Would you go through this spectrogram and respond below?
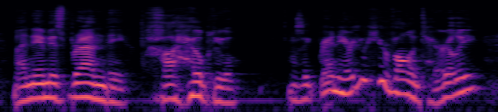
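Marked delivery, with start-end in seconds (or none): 0.2-2.4 put-on heavy Russian accent. Quoting a waitress at an Arby's, in a thick Russian accent. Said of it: "had a really thick Russian accent".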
